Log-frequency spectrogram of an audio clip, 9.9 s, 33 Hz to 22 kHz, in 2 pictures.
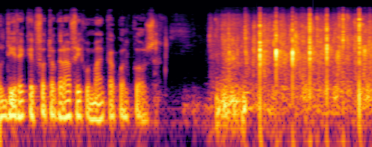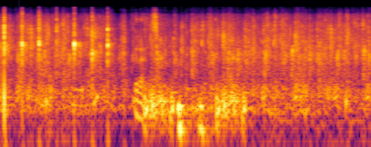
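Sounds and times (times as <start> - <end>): audience applauding: 2.8 - 9.9.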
